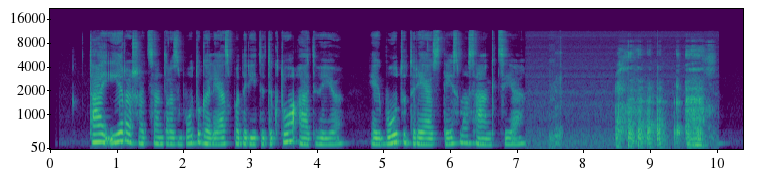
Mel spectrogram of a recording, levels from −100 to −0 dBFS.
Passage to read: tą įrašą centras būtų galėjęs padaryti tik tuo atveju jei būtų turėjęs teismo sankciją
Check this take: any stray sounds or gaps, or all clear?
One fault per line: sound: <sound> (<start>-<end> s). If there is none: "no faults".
sound: laugh (7.5-7.7 s)
sound: laugh (8.5-10.0 s)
